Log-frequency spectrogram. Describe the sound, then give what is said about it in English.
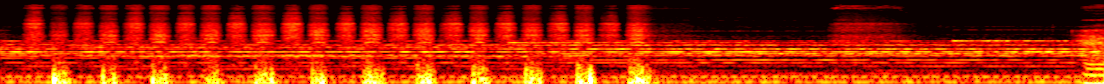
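A breathing exercise: about a dozen quick, forceful breaths in a steady rhythm, then a pause and one longer, softer rush of breath. No one speaks. “There's different breathing techniques that you could do, family.”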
